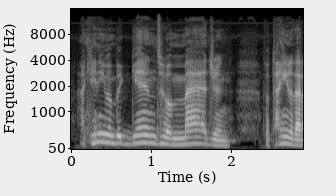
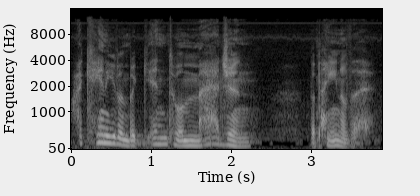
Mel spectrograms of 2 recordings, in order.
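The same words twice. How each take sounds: First: Said in the usual way. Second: Whispered, much softer and lower; whispered empathy; hushed whisper. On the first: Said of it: "repeated aloud after whisper". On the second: Real, not acted. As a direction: breathe it out in awe of the pain. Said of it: "whispered then repeated aloud".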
